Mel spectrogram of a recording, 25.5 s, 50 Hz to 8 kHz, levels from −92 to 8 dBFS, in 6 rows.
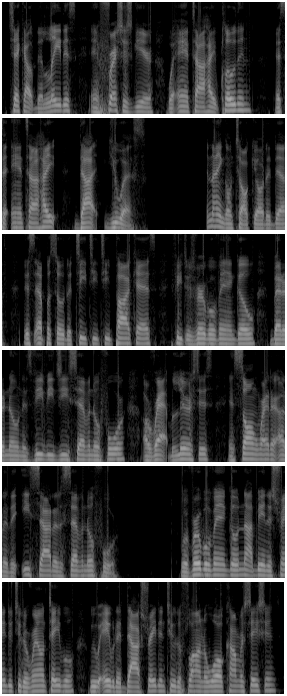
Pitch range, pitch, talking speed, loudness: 115-140 Hz, 125 Hz, 165 wpm, -38 LUFS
